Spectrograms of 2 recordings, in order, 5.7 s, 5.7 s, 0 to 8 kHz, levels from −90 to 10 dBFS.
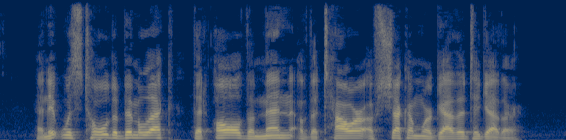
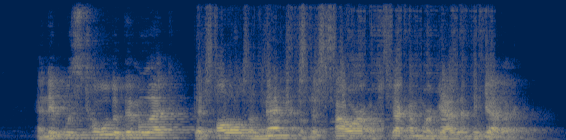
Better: first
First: none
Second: noise reduction (neural separator model SepFormer DNS4)

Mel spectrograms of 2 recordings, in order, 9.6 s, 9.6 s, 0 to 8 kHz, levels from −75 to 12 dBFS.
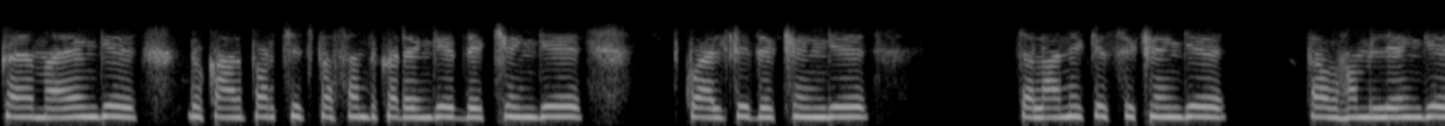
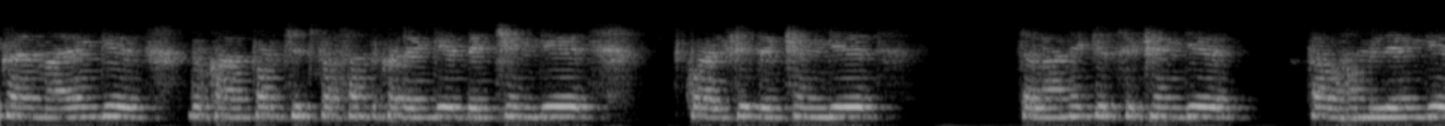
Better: first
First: none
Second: room echo; dies away in 0.4 s

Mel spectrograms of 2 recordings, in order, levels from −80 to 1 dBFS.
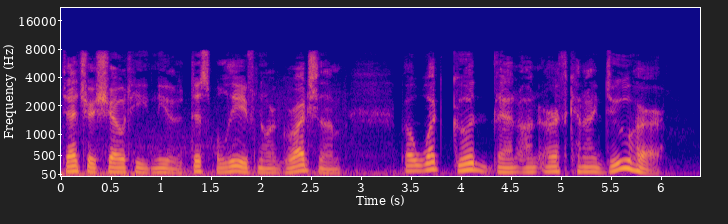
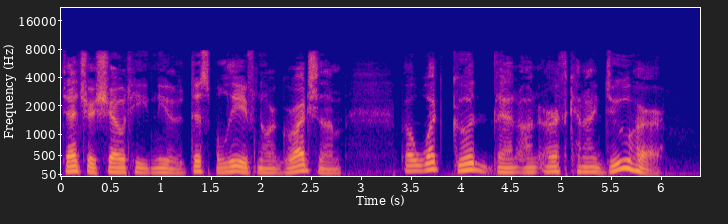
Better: second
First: background sound (Boom); 19 dB below the speech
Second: none

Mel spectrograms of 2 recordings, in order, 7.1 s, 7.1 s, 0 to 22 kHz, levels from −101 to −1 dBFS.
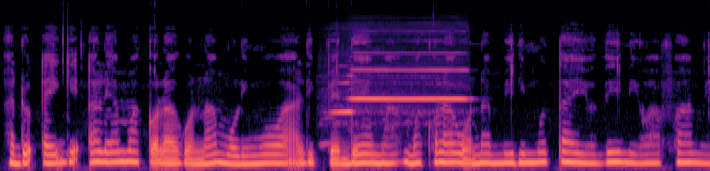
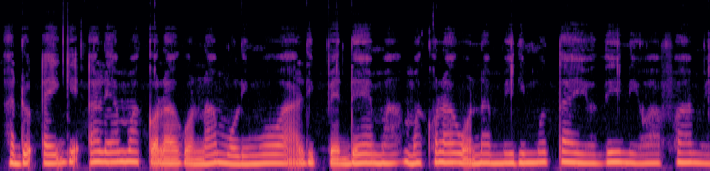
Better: second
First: background sound (Wind instrument, woodwind instrument); 8 dB below the speech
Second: none

